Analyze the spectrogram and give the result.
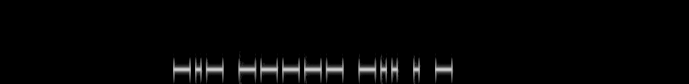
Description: Morse code, heard as a keyed tone, about 22 wpm, 700 Hz. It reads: K0DET
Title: USA Call Signs - 5 Characters - Repeated 3x - 22wpm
